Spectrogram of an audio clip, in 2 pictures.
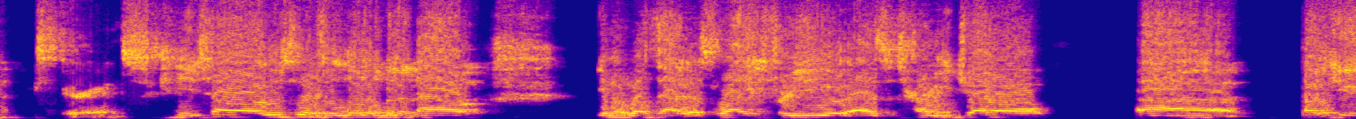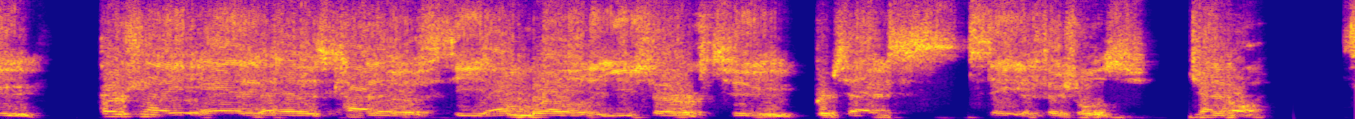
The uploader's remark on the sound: We apologize for the poor sound quality in this episode, our team faced unexpected technical issues that have since been resolved.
